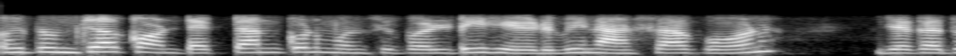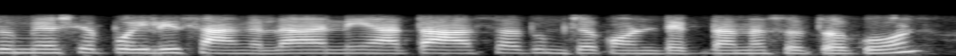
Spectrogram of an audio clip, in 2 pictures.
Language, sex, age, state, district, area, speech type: Goan Konkani, female, 18-30, Goa, Tiswadi, rural, conversation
